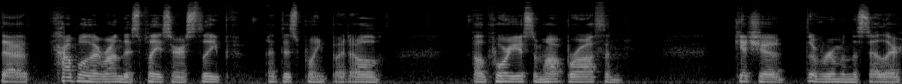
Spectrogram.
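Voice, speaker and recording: A man puts on a character voice that is raspy and medium in pitch, with monotone, flat intonation. He keeps a moderate pace with long, frequent pauses. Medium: actual play. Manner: gruff, curt.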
